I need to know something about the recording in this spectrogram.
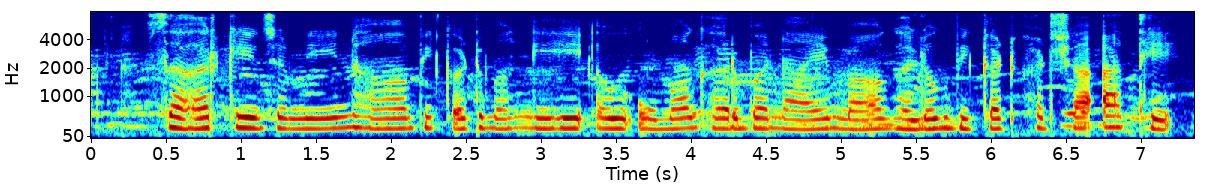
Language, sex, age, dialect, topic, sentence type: Chhattisgarhi, female, 25-30, Western/Budati/Khatahi, banking, statement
